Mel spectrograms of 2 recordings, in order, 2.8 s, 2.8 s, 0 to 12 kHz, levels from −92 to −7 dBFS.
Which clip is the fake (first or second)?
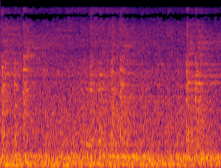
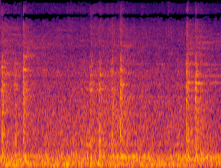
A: first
